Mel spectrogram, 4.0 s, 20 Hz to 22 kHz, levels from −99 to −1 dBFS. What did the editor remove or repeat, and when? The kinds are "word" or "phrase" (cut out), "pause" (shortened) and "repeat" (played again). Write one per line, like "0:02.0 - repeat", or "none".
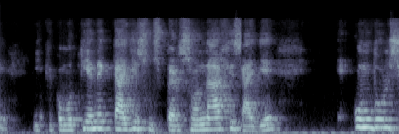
0:02.4 - phrase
